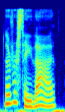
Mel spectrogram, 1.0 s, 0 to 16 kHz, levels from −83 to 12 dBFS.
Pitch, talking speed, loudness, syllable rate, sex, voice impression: 235 Hz, 185 wpm, -14 LUFS, 5.3 syllables/s, female, feminine, adult-like, slightly relaxed, soft, intellectual, slightly calm, friendly, slightly reassuring, lively, kind, slightly modest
